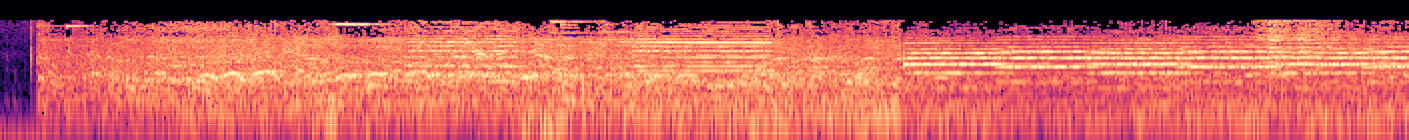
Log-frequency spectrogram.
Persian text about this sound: زد و خورد گروهی، افرادی که عده‌ای را تعقیب می‌کنند و با آنها ضربه می‌زنند و می‌گریزند. صدای آژیر اورژانس و پلیس و بازداشت‌های گسترده. اینها محتوای مشترک ویدیوهایی است که از بعد از ظهر روز پنجشنبه از شهر آمستردام، پایتخت هلند، در شبکه‌های اجتماعی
